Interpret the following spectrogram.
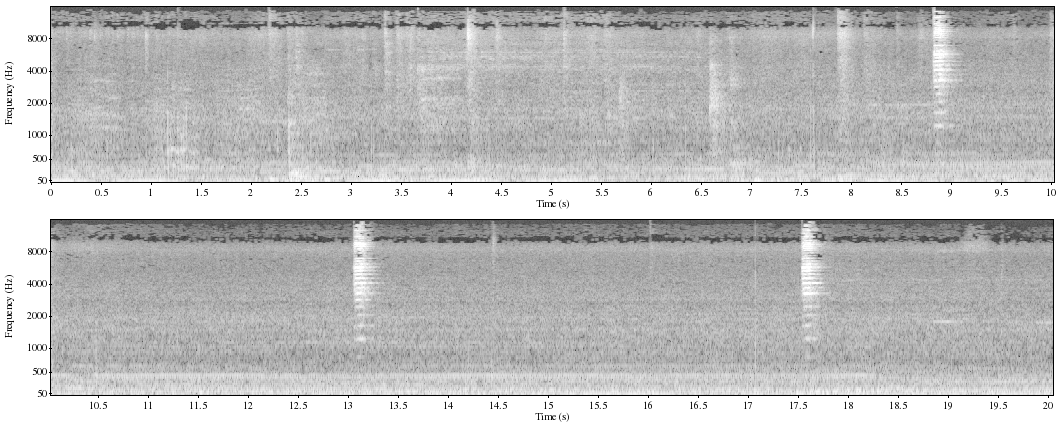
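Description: Dover hydraulic elevator car rising: a steady low rumble, with a steady hum coming in about six seconds in. Three sharp, evenly spaced clicks sound in the second half.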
